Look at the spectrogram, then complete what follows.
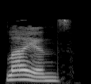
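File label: "lions", British English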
